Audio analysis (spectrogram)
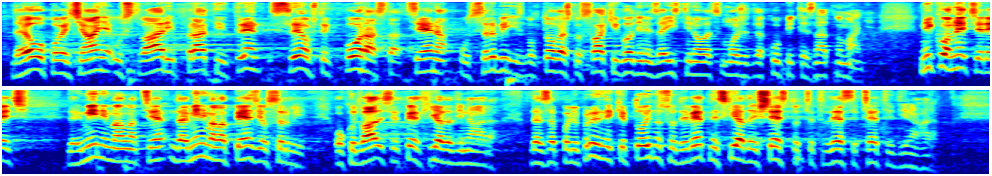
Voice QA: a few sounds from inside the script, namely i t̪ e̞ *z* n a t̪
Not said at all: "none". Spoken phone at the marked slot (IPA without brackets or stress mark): z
